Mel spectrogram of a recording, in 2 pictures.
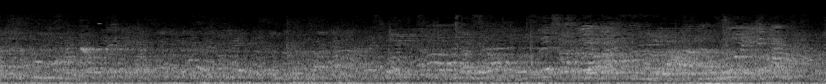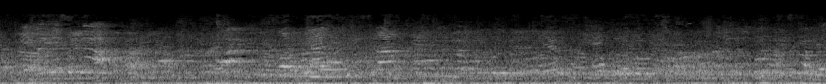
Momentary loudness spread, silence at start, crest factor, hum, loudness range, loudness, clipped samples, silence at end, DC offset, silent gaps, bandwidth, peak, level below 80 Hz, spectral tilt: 6 LU; 0 s; 16 dB; none; 4 LU; -27 LUFS; under 0.1%; 0 s; under 0.1%; none; 11.5 kHz; -8 dBFS; -32 dBFS; -5 dB/octave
